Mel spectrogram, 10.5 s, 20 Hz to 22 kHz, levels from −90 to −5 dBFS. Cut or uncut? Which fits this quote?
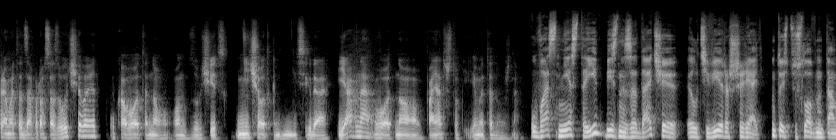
cut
